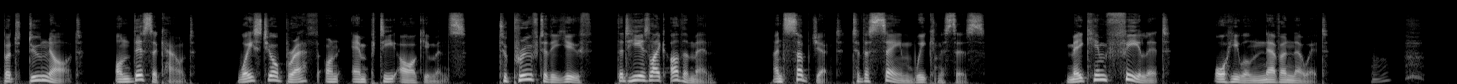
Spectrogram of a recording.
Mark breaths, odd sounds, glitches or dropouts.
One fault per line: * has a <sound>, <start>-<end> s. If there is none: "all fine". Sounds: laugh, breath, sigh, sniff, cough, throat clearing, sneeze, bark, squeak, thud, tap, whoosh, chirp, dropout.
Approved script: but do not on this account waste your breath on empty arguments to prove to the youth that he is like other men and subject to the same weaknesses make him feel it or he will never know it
* has a breath, 13.7-14.3 s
